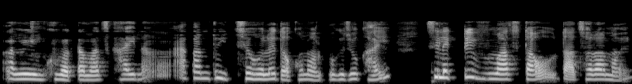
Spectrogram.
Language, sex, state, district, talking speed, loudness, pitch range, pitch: Bengali, female, West Bengal, Kolkata, 170 wpm, -18 LUFS, 230-290 Hz, 240 Hz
